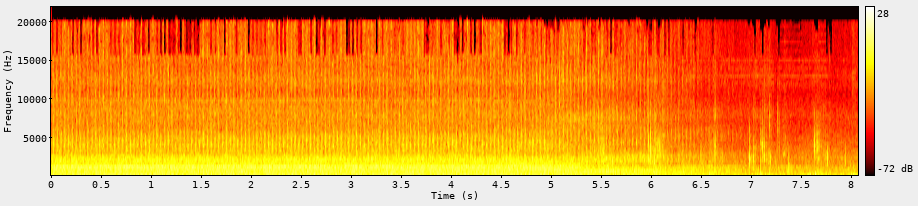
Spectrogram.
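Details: Skoda Fabia 1.4 16V 63 kW, engine shaking at idle with exhaust coughing, no RPM change: uneven lumpy pulse about three times a second before cutting out; cylinder 1 ignition coil faulty, replacing it fixed the misfire.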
